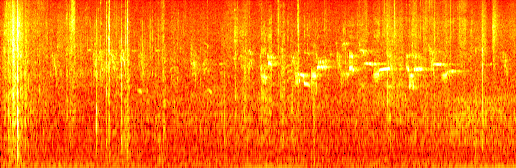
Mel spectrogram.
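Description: Knocks and rustles as a banana-trunk bundle is stood upright on banana leaves and its string ties are worked by hand, with a sharp knock just after the start. A bird chirps a few times in the middle.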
